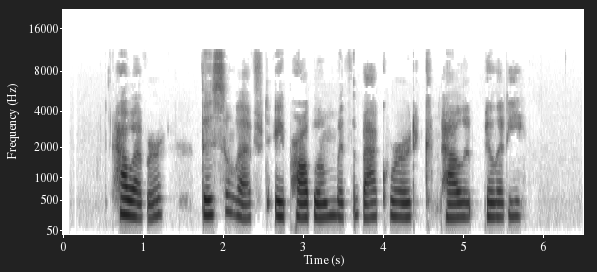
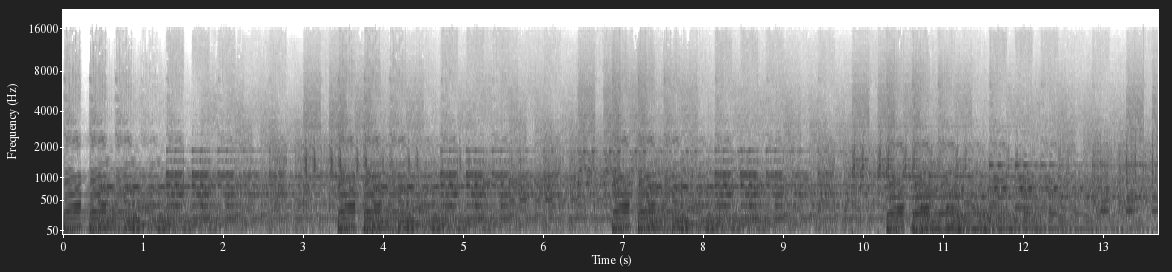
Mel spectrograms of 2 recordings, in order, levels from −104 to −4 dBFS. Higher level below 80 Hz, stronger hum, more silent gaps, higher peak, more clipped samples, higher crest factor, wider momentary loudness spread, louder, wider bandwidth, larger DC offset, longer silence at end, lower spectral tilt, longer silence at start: second, -82 dBFS vs -42 dBFS; neither; neither; first, -6 dBFS vs -18 dBFS; neither; first, 22 dB vs 14 dB; first, 12 LU vs 6 LU; first, -27 LUFS vs -32 LUFS; second, 11.5 kHz vs 16 kHz; neither; first, 0.8 s vs 0 s; second, -4.5 dB/octave vs -7 dB/octave; first, 0.65 s vs 0 s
